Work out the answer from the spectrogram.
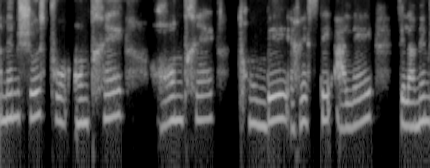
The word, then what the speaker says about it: tomber: Oui, juste la même chose pour entrer, rentrer, tomber, rester, aller. C'est la même chose. Il n'y a pas de R dans le ER. On ne prononce pas le R.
